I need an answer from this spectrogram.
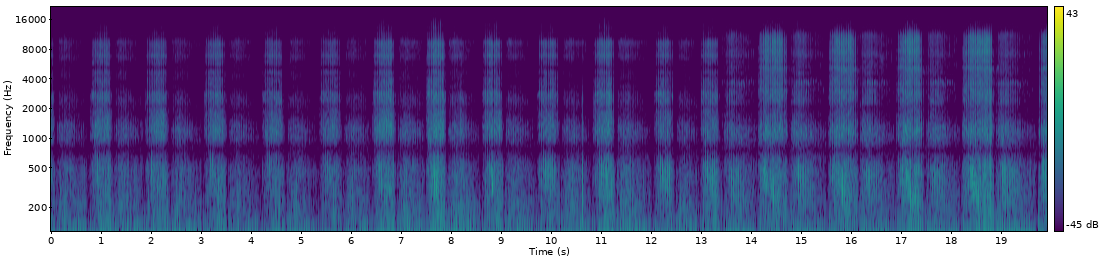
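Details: Calm house cat purring as it is stroked. A deep, constant rumble runs beneath repeated hissy brushing sounds from a hand on its fur, roughly one stroke per second.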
